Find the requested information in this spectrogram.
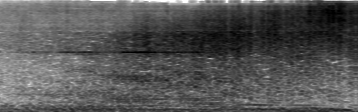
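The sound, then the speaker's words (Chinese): Spitfire fighter plane with a Rolls-Royce Merlin engine flying over, a loud, steady, broad droning roar with a deep low-end rumble that holds without a break. “你没看就知道， 劳斯莱斯马林发动机，大老远都能听出它美妙无比的声音。”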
